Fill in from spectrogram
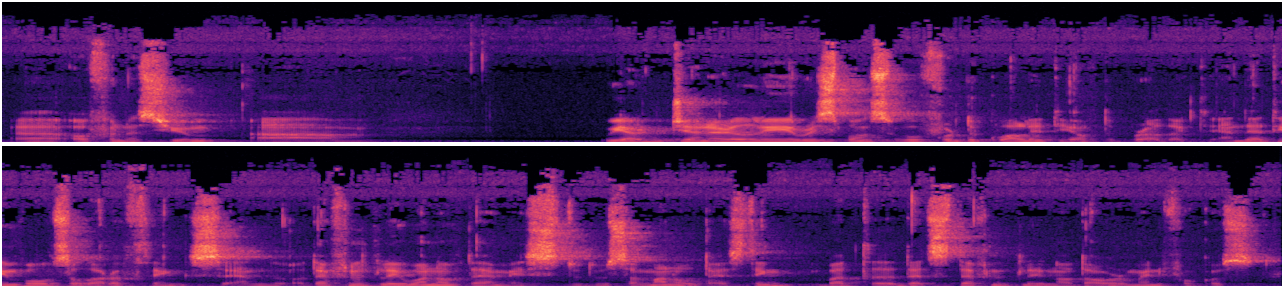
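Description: A Portuguese man, a head of quality assurance, appears as an interview guest and answers questions conversationally. His voice is fairly low, steady, brisk, and a bit bright, and the recording sounds roomy and echoey.

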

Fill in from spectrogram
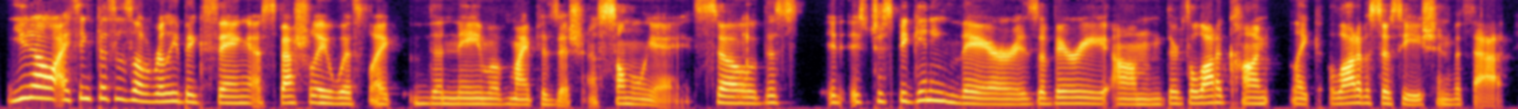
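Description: A woman's voice: deep voice, animated, brisk, few pauses, clear, resonant tone, no echo, clean studio sound. A woman who is a restaurant wine director, answering an interview question in a rambling way with many fillers and restarts.

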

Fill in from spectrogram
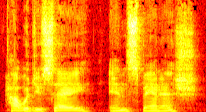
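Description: Male language-lesson narrator, lowish pitch, very slow measured delivery, alternates between English and Spanish. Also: slightly rough. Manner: measured, with repeated phrases and prompts.

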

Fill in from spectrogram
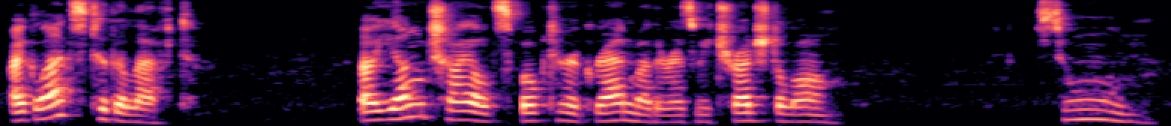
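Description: With a medium-pitched, somewhat dark voice, a female storyteller and writer reads a first-person tale at a measured pace, dwelling on the imagery.

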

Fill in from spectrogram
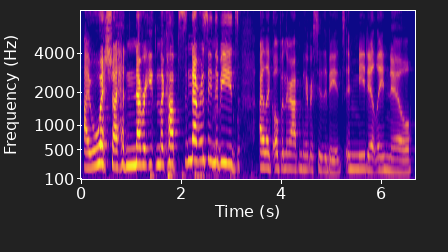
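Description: A woman's voice: a little high, steady tone, fairly quick, a bit bright. A woman in her twenties from New York, co-hosting a podcast and telling a funny story with lots of laughter and casual swearing. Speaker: podcast co-host.

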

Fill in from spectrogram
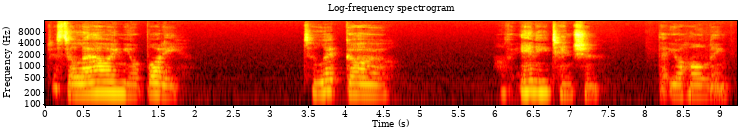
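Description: A woman guiding a meditation in a calm, meditative, soothing tone, unhurried and leaving long pauses. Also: lowish voice. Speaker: meditation guide. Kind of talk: guided loving-kindness meditation. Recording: roomy, slightly echoing sound.

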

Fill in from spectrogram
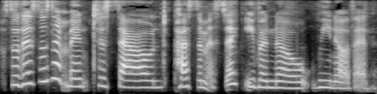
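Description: Hoarse, gravelly female podcast host. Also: fairly high pitch, expressive, unhurried. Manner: chatty and sarcastic, with many fillers. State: hoarse from a sinus infection. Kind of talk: casual chat.

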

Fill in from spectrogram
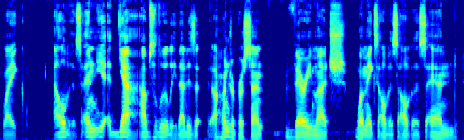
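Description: A man chatting casually about a movie, emphatic and animated, with lots of filler words. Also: low voice, normal speed. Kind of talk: casual chat about a film.

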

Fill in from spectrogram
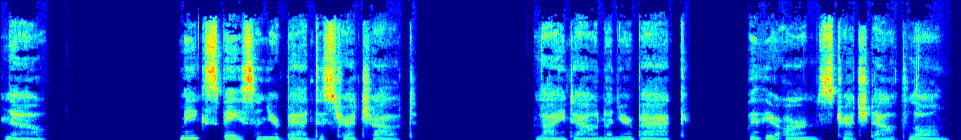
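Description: A woman guiding a sleep meditation in a soft, breathy whisper. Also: fairly low pitch, dry recording, studio quality. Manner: slow, soft whispered delivery. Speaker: meditation guide.

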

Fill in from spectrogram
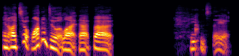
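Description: A woman's voice: on the low side, very animated, normal speed, gravelly, breathy edge, no echo. An Australian woman telling a personal story in an interview, candid and emotional, swearing freely. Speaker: guest.

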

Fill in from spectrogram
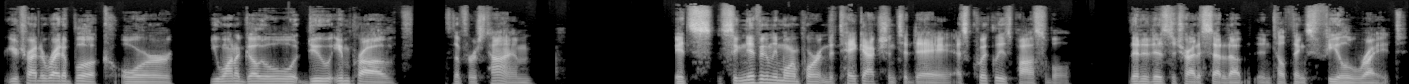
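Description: A man's voice: lowish voice, normal speed, a bit bright, dry recording, clean studio sound. Chatty male podcast host. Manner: laughs often, upbeat and chatty. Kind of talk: casual podcast chat.

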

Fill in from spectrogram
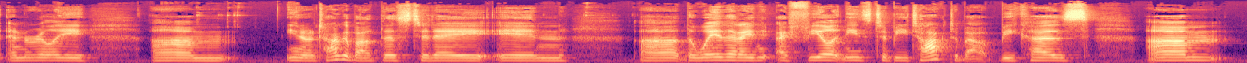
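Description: Recorded on a podcast mic, this holistic health practitioner hosts her own podcast in a casual solo format. Her voice sits on the low side with a fairly bright tone, and she's a little nasal while getting over a cold. She chats and rambles, full of fillers and restarts.

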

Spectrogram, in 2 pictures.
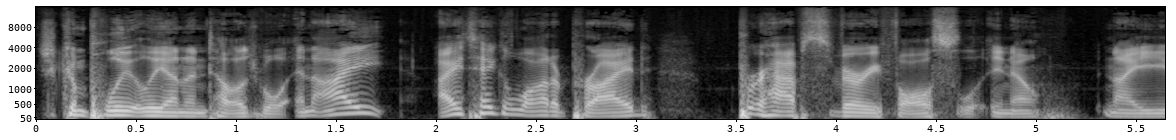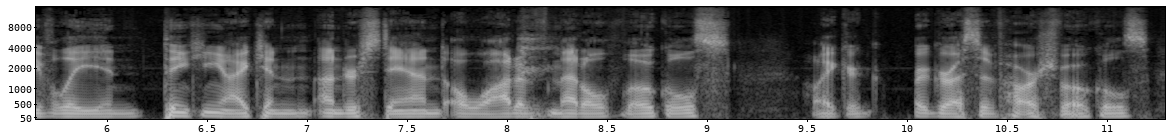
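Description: A man's voice: on the low side, normal speed, bright, forceful tone, no echo, studio quality. A man co-hosting a music podcast, chatting casually with amused enthusiasm and frequent fillers. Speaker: podcast co-host. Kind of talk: casual chat.

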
